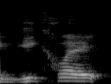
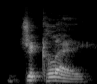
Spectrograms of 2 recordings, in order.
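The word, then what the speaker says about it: giclée: So, you can get a geek clay geese, sorry, just how do you say it again? Jlay.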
